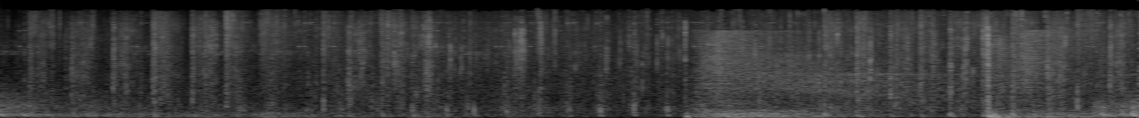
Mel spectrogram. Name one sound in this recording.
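Footsteps crunch on grass and gravel at a steady walking pace.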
